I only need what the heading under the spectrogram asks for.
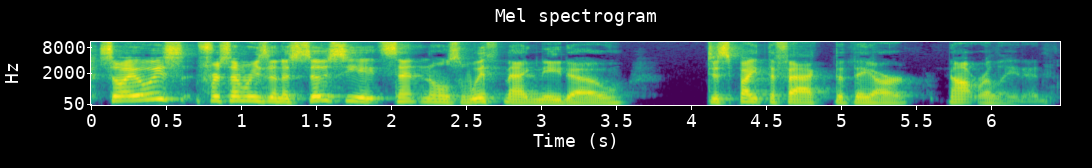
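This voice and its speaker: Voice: mid-range voice, lively intonation, moderate pace. A podcast host in a casual, comedic chat about pop culture, acting out mock quotes while riffing.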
